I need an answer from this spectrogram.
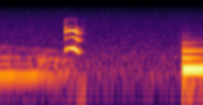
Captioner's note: monkey squeak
